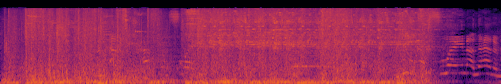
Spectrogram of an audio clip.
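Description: Magic spells crash and whoosh in a busy fantasy battle.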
